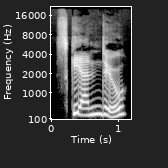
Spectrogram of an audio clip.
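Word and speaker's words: sgian-dubh: Steal back her clan's sciendu, and I had to look up how to pronounce this. Sciendu. It's a ceremonial dagger, sciendu, and it's spelled so weird.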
